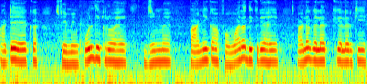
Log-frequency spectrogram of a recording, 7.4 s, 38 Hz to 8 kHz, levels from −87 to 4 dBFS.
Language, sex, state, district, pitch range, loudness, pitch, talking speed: Marwari, male, Rajasthan, Nagaur, 155-175 Hz, -16 LUFS, 165 Hz, 145 wpm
